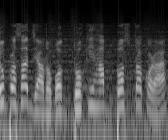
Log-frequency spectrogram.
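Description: A voice speaking continuously over background music.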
